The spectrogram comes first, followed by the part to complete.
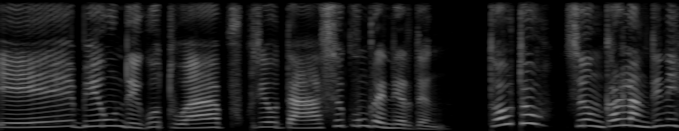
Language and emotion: Bodo, disgusted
